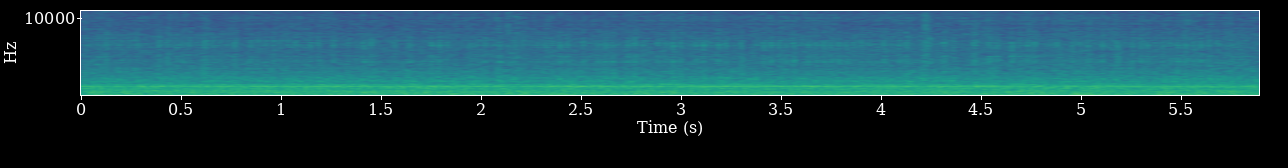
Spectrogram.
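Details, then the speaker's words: Kohler Courage mower engine after valve adjustment at 200 hours, when clearances had grown to intake 0.008 in and exhaust 0.011 in (spec 0.005/0.007): steady, even beat with no ticking, knocking or clatter. "can you listen careful how smooth it runs in slow motion you hear that if there would be something wrong with your VES or stuff you would hear it it would make weird noise but this is like a steam engine here it's like smooth and nice"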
